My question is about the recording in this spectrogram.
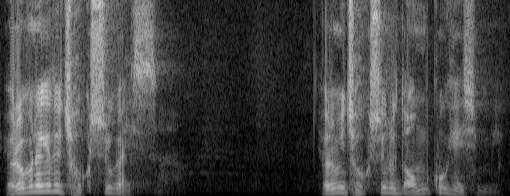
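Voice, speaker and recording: High-voiced gravelly Korean pastor preaching. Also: male voice, big pitch swings, fast talker, a bit bright. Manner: preaching with dramatic emphasis, acts out quoted speech. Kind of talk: sermon.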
